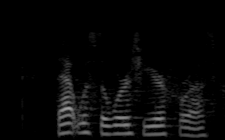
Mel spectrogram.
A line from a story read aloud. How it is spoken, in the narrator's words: Khaled said, sighing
